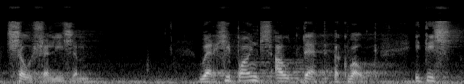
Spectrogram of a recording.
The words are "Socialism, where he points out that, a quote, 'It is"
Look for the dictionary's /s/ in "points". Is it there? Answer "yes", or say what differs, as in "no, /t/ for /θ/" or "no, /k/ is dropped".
yes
